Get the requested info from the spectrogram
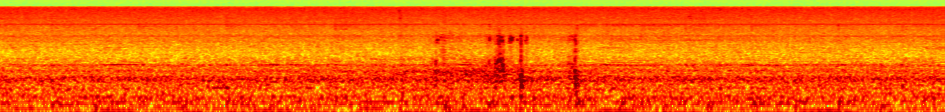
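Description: Car idling, heard from inside its cabin as a steady low rumble, with a few short clicks about halfway through.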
